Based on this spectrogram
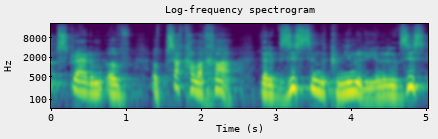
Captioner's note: speaks Hebrew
